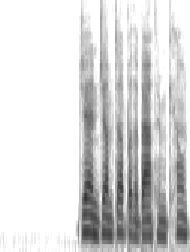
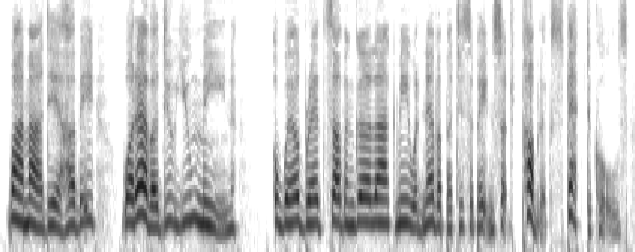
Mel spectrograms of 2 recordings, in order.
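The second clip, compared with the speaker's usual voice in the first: high, loud Southern belle; thick Southern accent; 8 semitones higher, 5 dB louder than usual. A narrator's reading. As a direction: lay on a teasing Southern accent. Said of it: "laid on the thick Southern accent".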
